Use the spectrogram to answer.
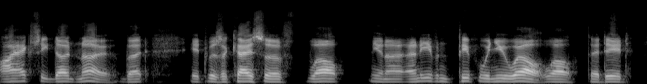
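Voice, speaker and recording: A bright, sharp southern African accent at a moderate pace, dry and close with no echo, on a very clean recording with a silent background. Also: man. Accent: non-North American, southern African. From Rhodesia (Zimbabwe), southern Africa. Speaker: podcast host. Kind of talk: interview conversation.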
